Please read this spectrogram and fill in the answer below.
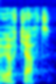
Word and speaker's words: Urquhart: réglé ça va mais son nom de famille c'est ça s'écrit your hat on va dire urquhart vous n'allez pas être loués avec moi on va dire fergus burkhardt un mât fergus urquhart il a dit on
